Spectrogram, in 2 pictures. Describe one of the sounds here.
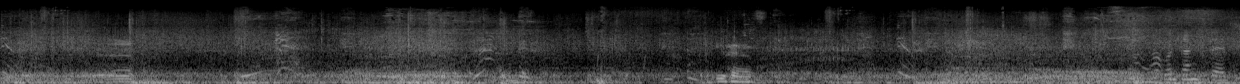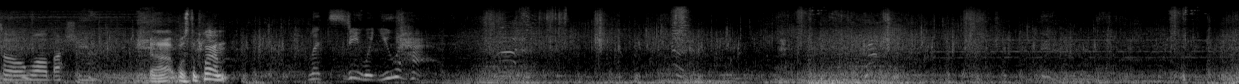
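A large beast roars and growls.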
